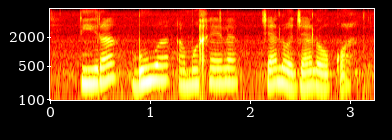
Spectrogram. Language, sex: Tswana, female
